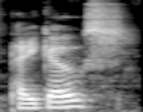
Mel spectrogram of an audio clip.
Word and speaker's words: Pecos: on this one but I believe the pronunciation is Pecos oh oh I'm you're right I got to bring my my Southern say like you got to say like the same pecan oh there's a good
